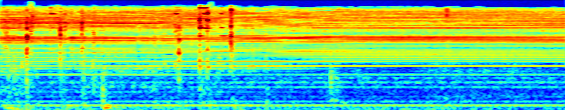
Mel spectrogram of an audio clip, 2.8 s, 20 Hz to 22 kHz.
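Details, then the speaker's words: 1986 Ford Bronco 302 V8, key cycled a few times to prime the fuel pump: faint steady electric hum under light clicks, no cranking; normal fuel pump priming. "Now we'll have a whole lot better chance. Key in cycle the fuel pump few times."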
